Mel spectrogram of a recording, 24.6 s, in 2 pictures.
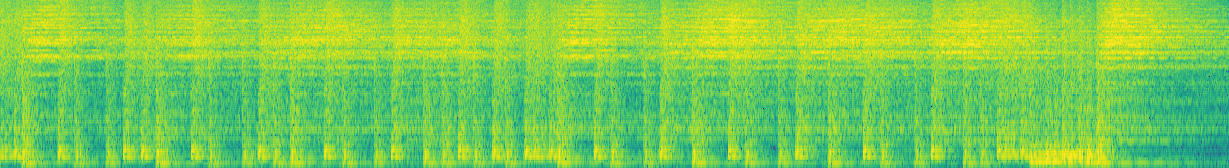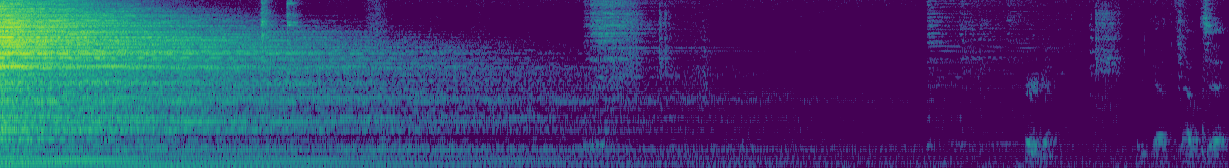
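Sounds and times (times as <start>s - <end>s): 
fathead drums recorded with mid-side stereo: 0.0s - 15.2s.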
